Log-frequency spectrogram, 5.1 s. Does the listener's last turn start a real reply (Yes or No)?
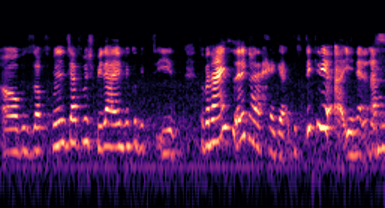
No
